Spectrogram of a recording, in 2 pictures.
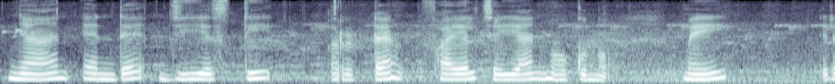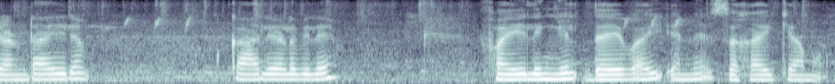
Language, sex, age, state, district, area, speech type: Malayalam, female, 45-60, Kerala, Idukki, rural, read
